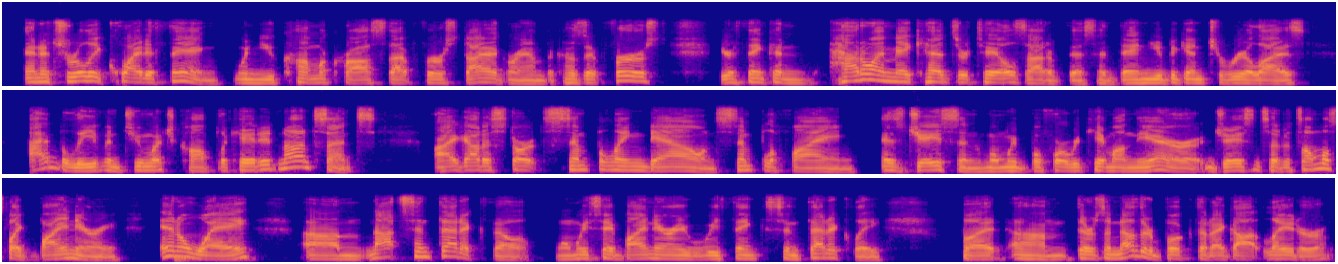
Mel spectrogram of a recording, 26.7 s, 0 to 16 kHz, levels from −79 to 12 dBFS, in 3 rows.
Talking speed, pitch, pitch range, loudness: 195 wpm, 120 Hz, 110-135 Hz, -16 LUFS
